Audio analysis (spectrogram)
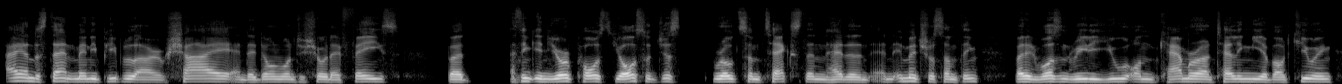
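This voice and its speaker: A man's voice: mid-range voice, fairly even intonation, mellow, clear, resonant tone, no echo, studio quality. A man hosting a podcast, talking earnestly and giving advice in a casual interview. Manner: earnest, advising, measured with fillers. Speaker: podcast host.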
